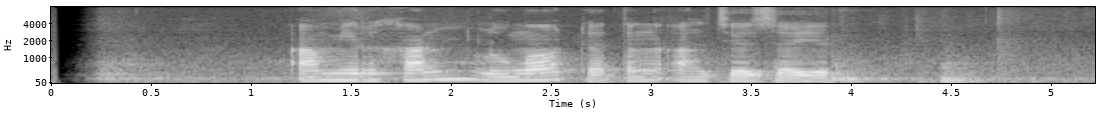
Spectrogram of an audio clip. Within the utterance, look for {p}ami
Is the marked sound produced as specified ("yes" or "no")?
no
